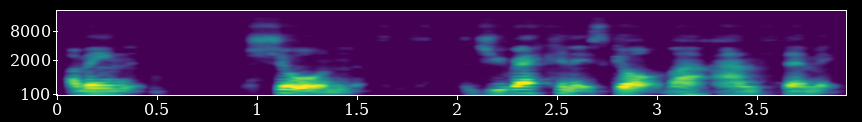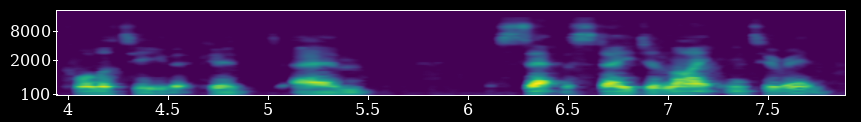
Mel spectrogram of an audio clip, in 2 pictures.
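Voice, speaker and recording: Low-voiced male host, chatty, loose and talkative. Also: unhurried, mellow. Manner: chatty, repeats words, asks the panel. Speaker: panel host. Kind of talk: casual panel chat.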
